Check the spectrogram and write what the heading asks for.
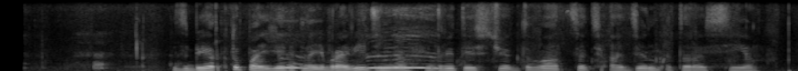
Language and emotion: Russian, neutral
